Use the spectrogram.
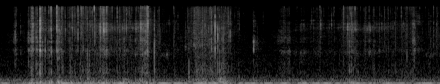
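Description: A metal blade scores a dry, hand-held solid orange and white striped bar of soap into cubes and scrapes across it. The result is a run of crisp, crumbly crunches and dry scraping bursts with a bright, high edge over a steady low hum.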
